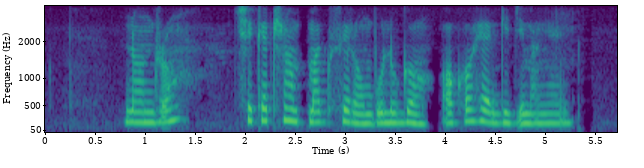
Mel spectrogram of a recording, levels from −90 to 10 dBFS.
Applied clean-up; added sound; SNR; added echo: none; none; none; none.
